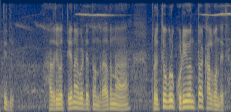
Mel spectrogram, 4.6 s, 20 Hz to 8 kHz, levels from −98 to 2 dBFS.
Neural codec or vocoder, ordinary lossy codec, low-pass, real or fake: none; none; 7.2 kHz; real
